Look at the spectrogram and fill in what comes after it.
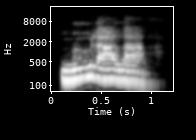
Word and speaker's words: moolala: It is pronounced moolala. Moolala. – Of course it is. – With an M.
